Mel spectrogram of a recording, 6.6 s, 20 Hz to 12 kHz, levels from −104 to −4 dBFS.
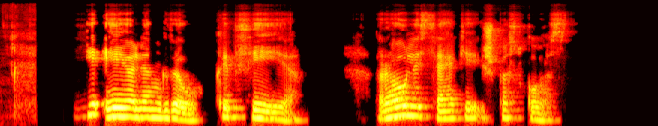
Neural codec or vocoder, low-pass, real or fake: none; 10.8 kHz; real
